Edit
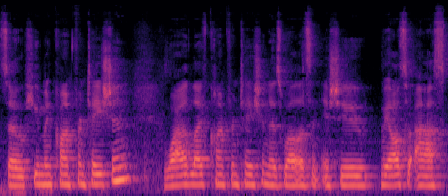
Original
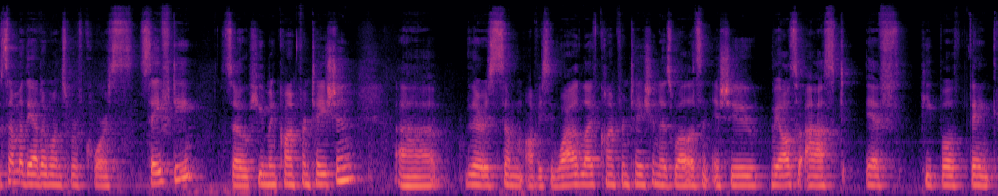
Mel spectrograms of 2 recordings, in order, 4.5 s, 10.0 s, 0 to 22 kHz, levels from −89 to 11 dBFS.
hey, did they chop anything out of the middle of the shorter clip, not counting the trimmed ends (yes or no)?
yes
